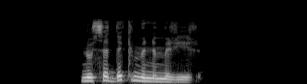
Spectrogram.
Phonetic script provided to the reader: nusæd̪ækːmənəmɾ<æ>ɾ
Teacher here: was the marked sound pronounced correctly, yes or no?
no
